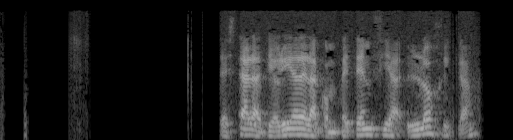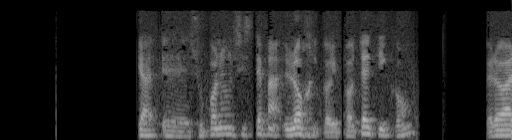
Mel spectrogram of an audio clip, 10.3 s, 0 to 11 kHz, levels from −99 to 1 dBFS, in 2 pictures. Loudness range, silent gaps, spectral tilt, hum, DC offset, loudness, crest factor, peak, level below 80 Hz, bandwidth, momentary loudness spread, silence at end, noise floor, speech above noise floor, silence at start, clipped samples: 8 LU; 4.84-6.50 s, 9.35-10.00 s; -5.5 dB/octave; none; under 0.1%; -37 LUFS; 24 dB; -14 dBFS; -76 dBFS; 8.4 kHz; 13 LU; 0 s; under -90 dBFS; over 53 dB; 2.2 s; under 0.1%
